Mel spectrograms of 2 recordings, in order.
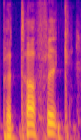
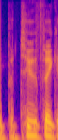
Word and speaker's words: Pituffik: The United States currently operates one military base in Greenland, Pituffik. I don't know if I'm pronouncing that right. It may be Pituffik. It's P-I-T-U-F-F-I-K.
